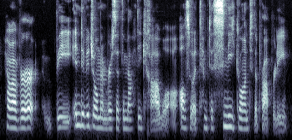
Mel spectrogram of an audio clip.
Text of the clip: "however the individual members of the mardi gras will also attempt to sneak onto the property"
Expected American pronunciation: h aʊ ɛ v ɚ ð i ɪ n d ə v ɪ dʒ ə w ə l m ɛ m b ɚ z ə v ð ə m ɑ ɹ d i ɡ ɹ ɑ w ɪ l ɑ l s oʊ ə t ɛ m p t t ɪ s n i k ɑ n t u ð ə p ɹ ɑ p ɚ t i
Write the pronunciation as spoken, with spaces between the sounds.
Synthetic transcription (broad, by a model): h aʊ ɛ v ɚ ð i ɪ n d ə v ɪ dʒ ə w l m ɛ m b ɚ z ə v ð ə m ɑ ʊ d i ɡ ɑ w ɪ l ɑ l s oʊ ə t ɛ m p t t ɪ s n i k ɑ n t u ð ə p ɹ ɑ p ɚ t i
